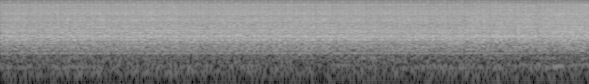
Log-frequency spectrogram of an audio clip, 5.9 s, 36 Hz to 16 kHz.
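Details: 2001 Honda Accord EX 2.3L at 113,555 miles at idle: uneven, lumpy idle with a faint irregular exhaust stumble and reduced fuel economy; misfire from worn plug wires, distributor cap and rotor.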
